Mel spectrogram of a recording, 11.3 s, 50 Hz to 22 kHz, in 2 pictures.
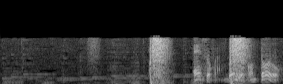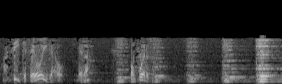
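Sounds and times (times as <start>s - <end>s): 
faint murky noise: 0.0s - 11.3s
whip crack: 3.0s - 3.5s, 4.6s - 5.1s
speech: 3.9s - 9.6s.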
